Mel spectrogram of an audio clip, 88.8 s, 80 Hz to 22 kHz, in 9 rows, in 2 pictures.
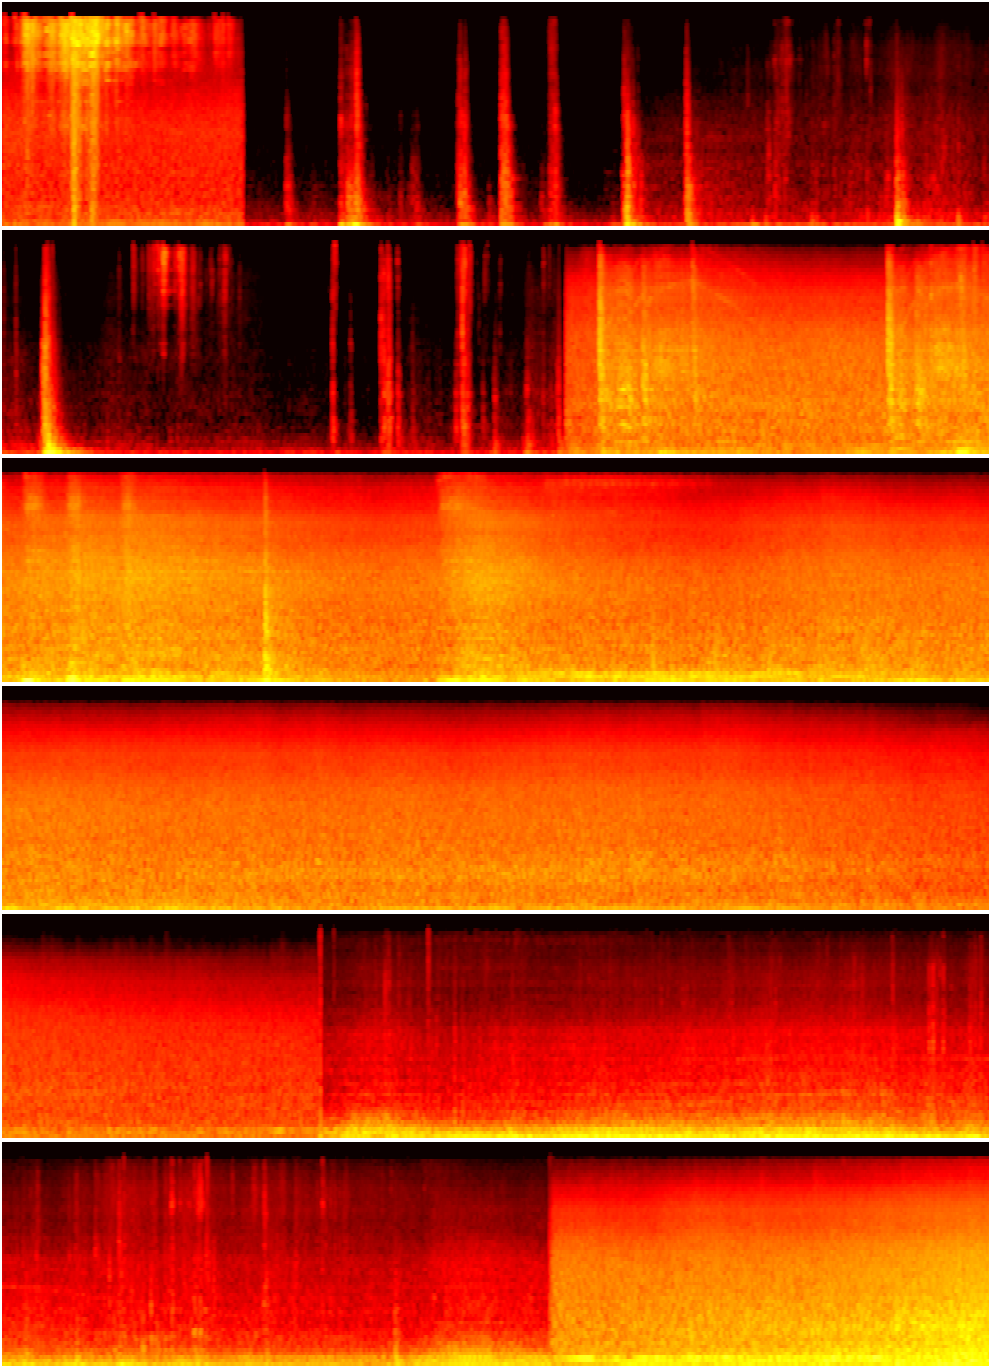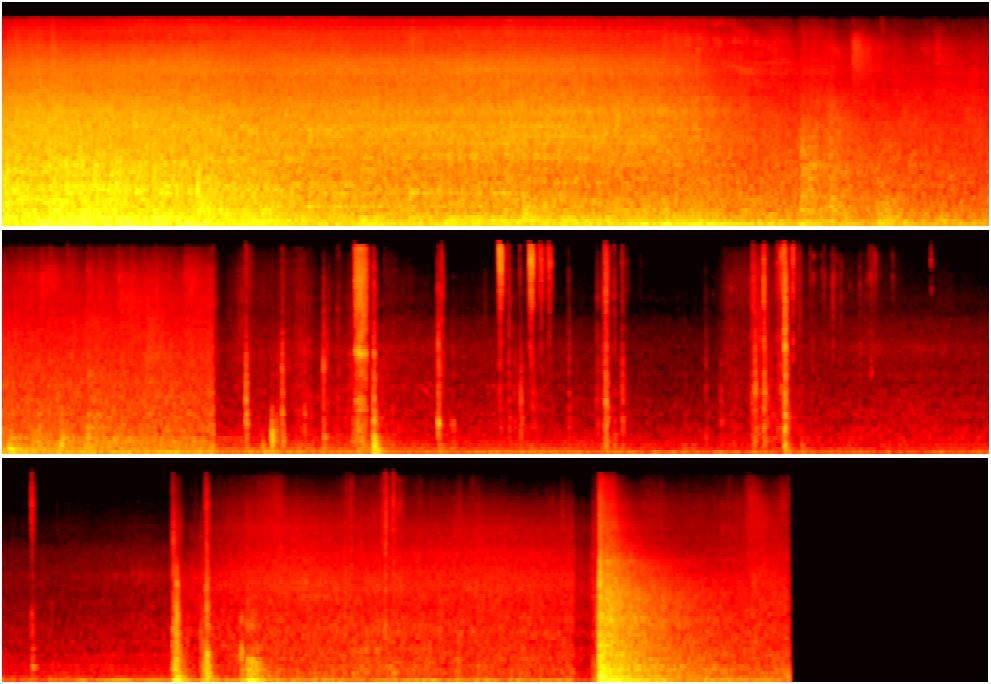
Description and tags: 01 car sequence
car sequence (multiple points of view)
